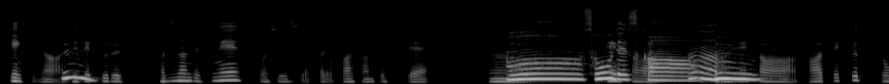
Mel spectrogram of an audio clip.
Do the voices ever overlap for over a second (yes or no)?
yes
